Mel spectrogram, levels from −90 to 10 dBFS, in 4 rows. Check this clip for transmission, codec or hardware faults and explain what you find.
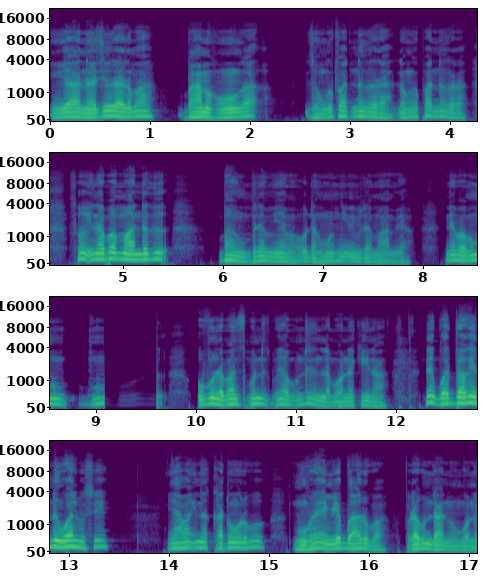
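One fault is present: a 24-bit alignment error making the speech too quiet, from 9.08 to 9.61 s. Samples packed in the low 24 bits of 32-bit words were read as full 32-bit values. The level drops by about 48 dB at once. The speech stays clean but almost vanishes.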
